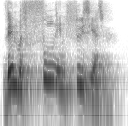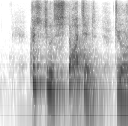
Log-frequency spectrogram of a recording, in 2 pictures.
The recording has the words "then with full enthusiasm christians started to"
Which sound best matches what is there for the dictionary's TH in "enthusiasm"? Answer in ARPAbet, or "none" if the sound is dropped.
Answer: TH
